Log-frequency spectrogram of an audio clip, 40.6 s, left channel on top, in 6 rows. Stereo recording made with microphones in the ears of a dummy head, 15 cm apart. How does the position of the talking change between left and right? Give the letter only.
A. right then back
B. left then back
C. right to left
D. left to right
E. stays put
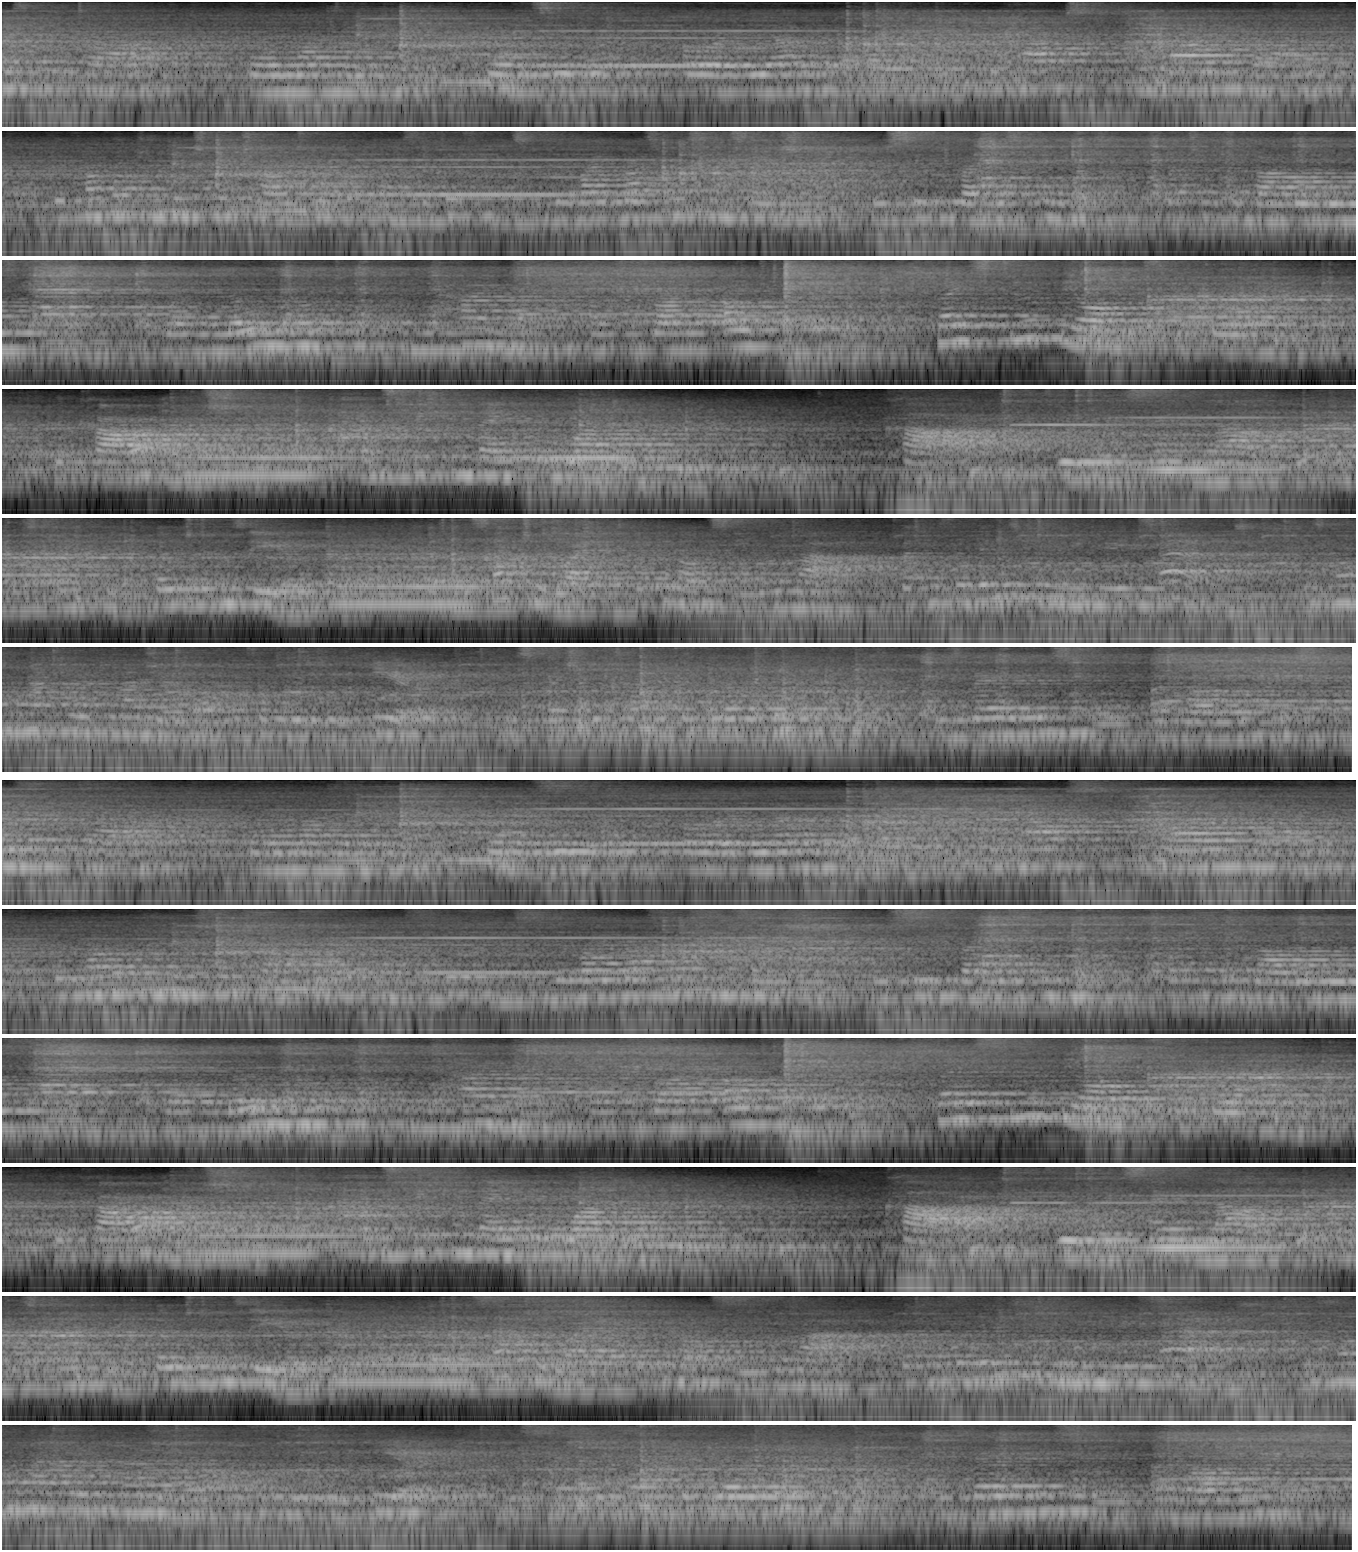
A.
